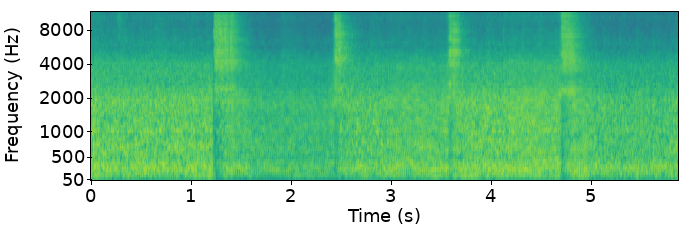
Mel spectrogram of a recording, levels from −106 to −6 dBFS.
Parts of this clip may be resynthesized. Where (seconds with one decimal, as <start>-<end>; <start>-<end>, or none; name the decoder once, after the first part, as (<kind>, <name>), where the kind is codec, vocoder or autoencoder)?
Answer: 1.4-2.5 (vocoder, Vocos); 3.0-3.7; 4.2-5.0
